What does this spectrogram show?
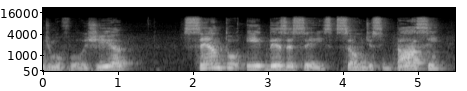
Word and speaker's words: sintaxe: táxi entenda-se sintaxe bem a pronúncia correta dessa palavra é sintaxe mas durante muito tempo eu falei sim táxi e hora por outra pode ser que eu digo assim táxi mas a pronúncia é sintaxe sintaxe sintaxe também são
